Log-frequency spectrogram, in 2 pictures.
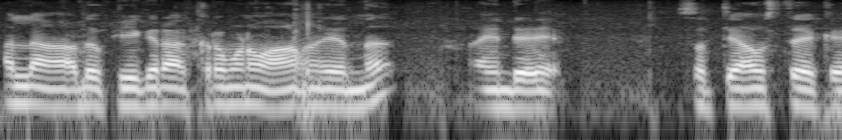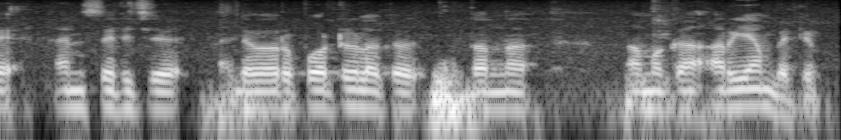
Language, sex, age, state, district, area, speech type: Malayalam, male, 45-60, Kerala, Idukki, rural, spontaneous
